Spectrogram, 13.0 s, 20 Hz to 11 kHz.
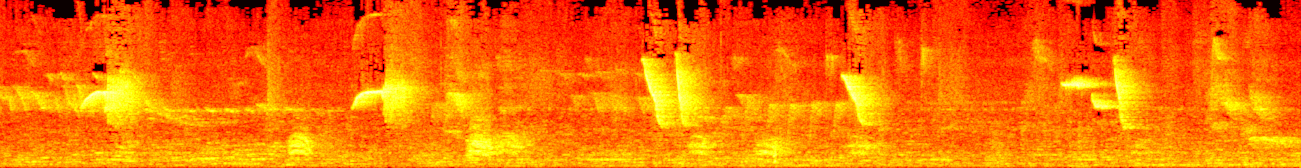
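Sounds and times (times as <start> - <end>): bird singing whistled notes: 3.6 - 4.2, 10.6 - 11.5.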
